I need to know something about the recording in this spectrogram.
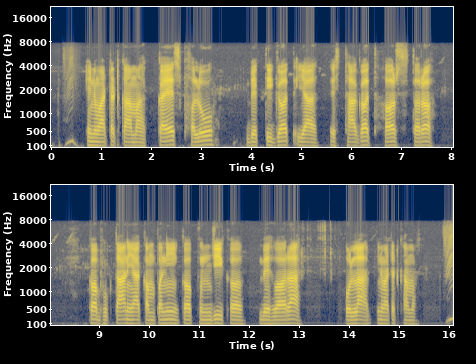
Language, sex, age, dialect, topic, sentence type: Bhojpuri, male, <18, Western, banking, statement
